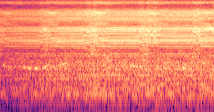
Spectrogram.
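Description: An electric hair clipper hums steadily and close while cutting hair during a low taper haircut, a continuous buzzing drone that grows slightly louder as the blade meets the hair.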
